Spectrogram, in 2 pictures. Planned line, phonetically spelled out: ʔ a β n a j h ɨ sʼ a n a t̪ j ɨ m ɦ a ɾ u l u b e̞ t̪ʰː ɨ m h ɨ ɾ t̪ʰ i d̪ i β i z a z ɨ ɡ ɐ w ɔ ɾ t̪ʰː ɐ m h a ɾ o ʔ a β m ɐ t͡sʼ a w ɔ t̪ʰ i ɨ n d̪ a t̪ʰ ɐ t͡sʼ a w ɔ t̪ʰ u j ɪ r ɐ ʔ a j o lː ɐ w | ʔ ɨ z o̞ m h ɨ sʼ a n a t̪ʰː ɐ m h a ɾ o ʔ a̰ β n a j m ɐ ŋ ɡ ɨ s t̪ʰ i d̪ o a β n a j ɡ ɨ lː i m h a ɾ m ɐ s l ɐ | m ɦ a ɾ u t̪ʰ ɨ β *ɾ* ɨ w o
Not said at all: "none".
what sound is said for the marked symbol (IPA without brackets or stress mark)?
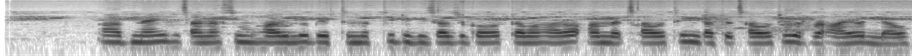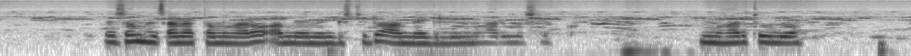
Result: l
